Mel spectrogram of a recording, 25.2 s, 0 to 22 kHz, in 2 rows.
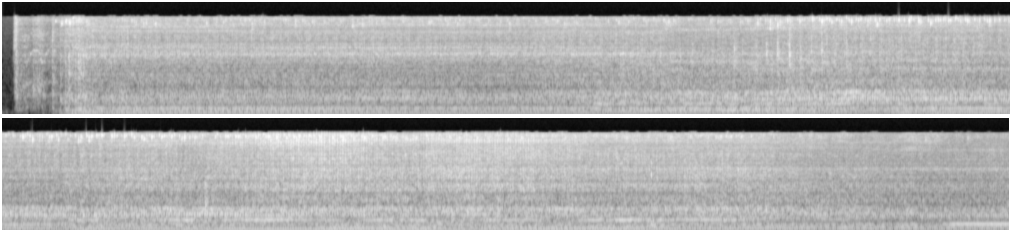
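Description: Kubota four-cylinder diesel engine of a 2006 Bobcat T300 tracked skid steer cranking briefly and catching right at the start, then running steadily as the machine is driven and turned. A steady whine joins the engine sound about seven seconds in.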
